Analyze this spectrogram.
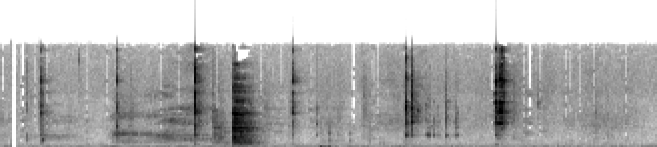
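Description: A metal spoon clinking and scraping against glass jars and crystal dessert bowls as jam is spooned out: a handful of separate clinks, the loudest about two seconds in, over a steady low hum.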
